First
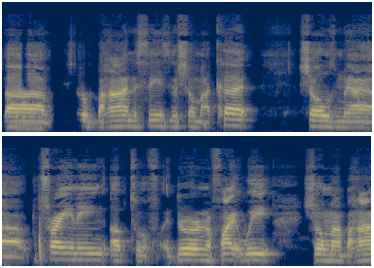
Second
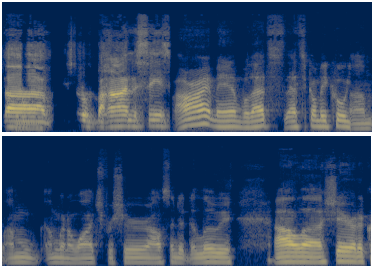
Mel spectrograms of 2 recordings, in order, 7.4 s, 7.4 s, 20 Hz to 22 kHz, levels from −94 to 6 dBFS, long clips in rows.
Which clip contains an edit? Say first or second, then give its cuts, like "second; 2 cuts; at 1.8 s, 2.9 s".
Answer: second; 2 cuts; at 1.7 s, 3.5 s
